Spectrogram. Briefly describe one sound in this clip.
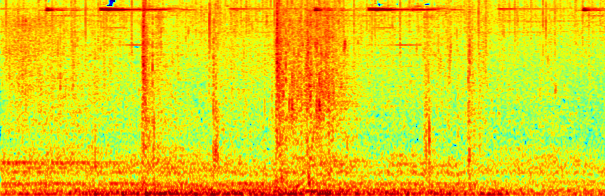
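A magic flame crackles and hums in a hand.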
